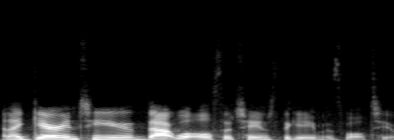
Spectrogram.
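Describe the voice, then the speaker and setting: The voice moves at a moderate pace with an animated tone. Its pitch swings very widely. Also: woman. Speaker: workshop presenter. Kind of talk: workshop presentation. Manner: loud.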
